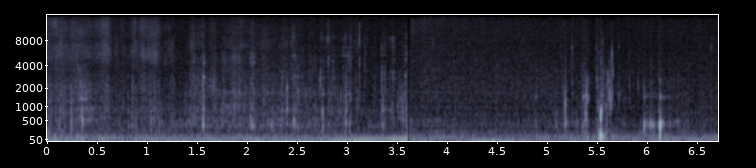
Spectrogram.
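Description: A person drinking water from a glass, close to the microphone. Faint mouth clicks and small sounds come first, then two sharp swallowing gulps about half a second apart near the end.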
